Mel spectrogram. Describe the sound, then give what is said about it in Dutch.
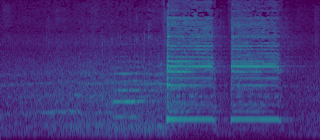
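The horn of a compact electric scooter being ridden honks twice in quick succession as the rider tests it, each a steady, buzzy electronic tone lasting about half a second, loud over a low hum of ambient noise. “Even toeteren. Die werkt ook.”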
